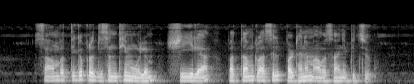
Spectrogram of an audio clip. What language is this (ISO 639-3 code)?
mal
